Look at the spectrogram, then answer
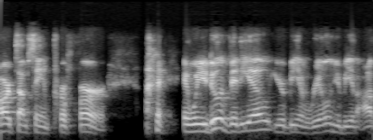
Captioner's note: laughs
